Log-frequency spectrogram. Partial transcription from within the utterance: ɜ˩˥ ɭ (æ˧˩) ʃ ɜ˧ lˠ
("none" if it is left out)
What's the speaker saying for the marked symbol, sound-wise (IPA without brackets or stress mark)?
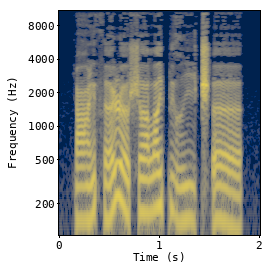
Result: œ˧˩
